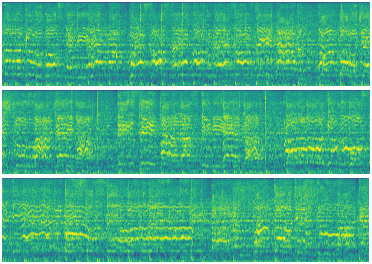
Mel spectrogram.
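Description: Live worship band performing: women singing lead into microphones in Spanish over drums, bass, electric guitars and keyboard, with a steady beat.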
